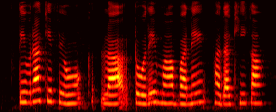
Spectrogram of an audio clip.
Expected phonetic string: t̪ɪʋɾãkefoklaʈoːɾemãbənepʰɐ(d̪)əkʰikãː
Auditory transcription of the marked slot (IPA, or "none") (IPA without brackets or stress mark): d̪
